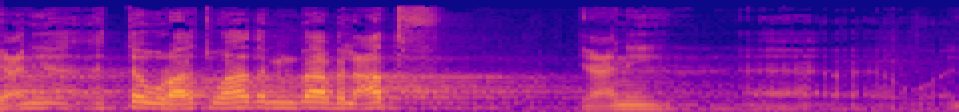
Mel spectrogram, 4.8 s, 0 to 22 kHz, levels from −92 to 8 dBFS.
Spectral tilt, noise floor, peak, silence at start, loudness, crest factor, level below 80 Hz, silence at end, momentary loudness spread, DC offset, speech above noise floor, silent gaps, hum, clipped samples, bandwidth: -4.5 dB/octave; -45 dBFS; -2 dBFS; 0 s; -20 LUFS; 20 dB; -60 dBFS; 0 s; 23 LU; under 0.1%; 25 dB; none; none; under 0.1%; 17 kHz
